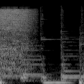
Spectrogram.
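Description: A short hiss of spray paint from a truck-building kids' video game, a single burst lasting under a second with brief breaks as it sputters.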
